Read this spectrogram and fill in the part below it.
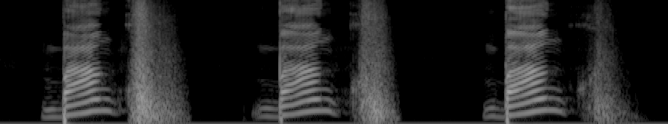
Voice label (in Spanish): banca, Zapoteco, santo domingo albarradas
